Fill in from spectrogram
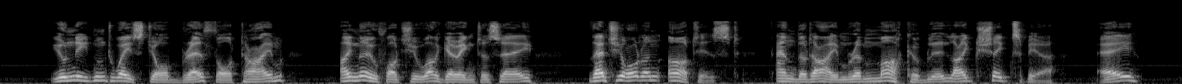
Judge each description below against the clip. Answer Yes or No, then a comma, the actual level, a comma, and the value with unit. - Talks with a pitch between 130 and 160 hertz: Yes, medium, 140 Hz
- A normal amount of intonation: No, wide, 6.3 semitones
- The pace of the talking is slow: Yes, slow, 130 wpm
